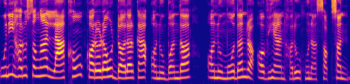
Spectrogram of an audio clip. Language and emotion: Nepali, neutral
